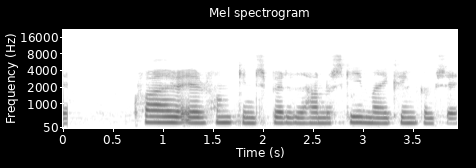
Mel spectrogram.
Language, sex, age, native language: Icelandic, female, 12, Icelandic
